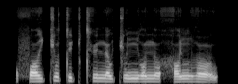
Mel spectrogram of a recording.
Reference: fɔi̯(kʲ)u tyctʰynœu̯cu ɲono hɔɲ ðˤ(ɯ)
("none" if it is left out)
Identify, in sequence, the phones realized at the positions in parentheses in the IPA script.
c, u

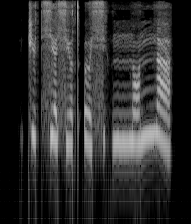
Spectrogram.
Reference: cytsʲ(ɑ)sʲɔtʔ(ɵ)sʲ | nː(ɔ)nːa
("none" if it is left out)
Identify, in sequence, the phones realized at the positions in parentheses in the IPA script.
ɑ, ɵ, ɔ

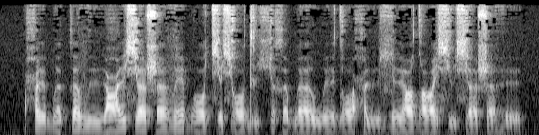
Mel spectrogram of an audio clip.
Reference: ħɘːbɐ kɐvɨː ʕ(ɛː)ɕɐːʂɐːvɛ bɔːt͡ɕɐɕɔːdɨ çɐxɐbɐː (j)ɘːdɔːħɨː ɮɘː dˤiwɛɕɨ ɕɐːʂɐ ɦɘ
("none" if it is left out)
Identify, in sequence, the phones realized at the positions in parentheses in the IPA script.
ɘː, w

